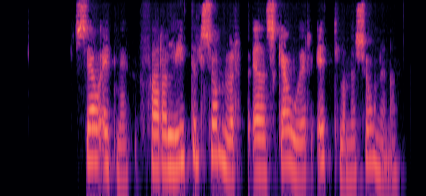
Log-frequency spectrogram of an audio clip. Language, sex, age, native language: Icelandic, female, 20-29, Icelandic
